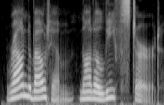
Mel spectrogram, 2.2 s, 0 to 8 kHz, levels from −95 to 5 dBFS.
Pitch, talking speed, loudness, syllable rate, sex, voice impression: 205 Hz, 190 wpm, -18 LUFS, 4.6 syllables/s, female, feminine, slightly young, tensed, bright, slightly soft, clear, slightly cute, calm, friendly, reassuring, kind, slightly modest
